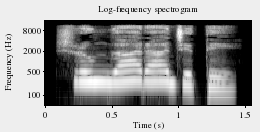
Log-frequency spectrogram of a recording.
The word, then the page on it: ಶೃಂಗಾರಾಜಿತೆ: Kannada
